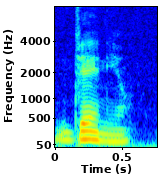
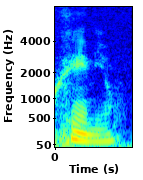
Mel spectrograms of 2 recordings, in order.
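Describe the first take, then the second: First: It starts with a soft 'j' sound. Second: It starts with a harsh, throaty sound. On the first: The speaker calls it right. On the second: The speaker calls it wrong.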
